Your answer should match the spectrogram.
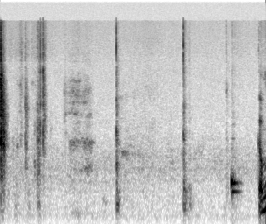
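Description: A quiet room with a few faint, isolated clicks, two of them about a second apart, as the embroidery machine's touchscreen is handled.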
